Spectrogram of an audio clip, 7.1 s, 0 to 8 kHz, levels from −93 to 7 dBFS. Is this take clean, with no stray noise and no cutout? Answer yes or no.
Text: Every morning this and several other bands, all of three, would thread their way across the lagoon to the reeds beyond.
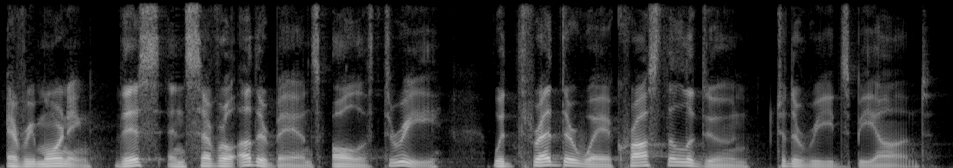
yes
